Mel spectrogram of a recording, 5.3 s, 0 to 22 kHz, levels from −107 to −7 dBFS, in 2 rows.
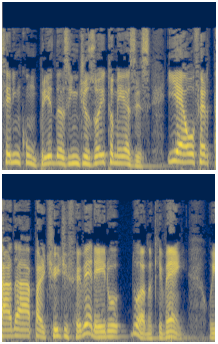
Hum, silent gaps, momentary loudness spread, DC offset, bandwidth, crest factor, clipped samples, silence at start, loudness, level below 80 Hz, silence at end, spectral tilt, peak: none; none; 6 LU; under 0.1%; 12 kHz; 18 dB; under 0.1%; 0 s; -18 LUFS; -52 dBFS; 0 s; -4 dB/octave; 0 dBFS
